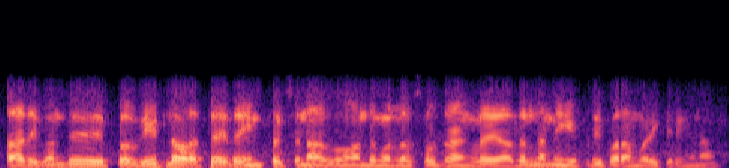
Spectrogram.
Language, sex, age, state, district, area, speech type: Tamil, male, 18-30, Tamil Nadu, Namakkal, rural, conversation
